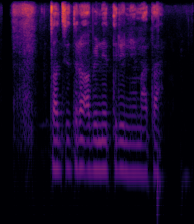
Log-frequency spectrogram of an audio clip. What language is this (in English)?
Nepali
